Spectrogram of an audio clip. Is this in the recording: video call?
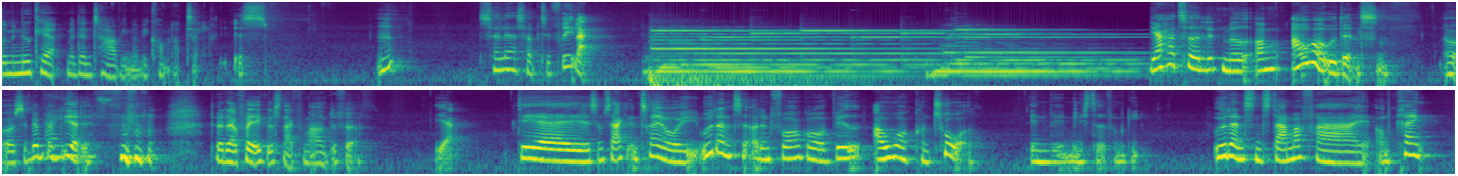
no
